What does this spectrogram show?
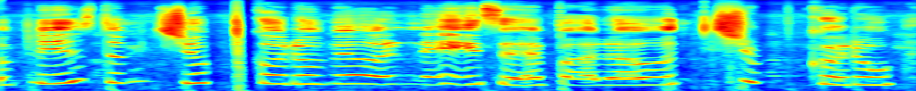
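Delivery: high, desperate tearful outcry; crying screams. A narrator's reading. Ibo desperately tells Shahjahan he won't hit him, crying out. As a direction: cry out in anguish without a full shout. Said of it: "बहुत ज़ोर-ज़ोर से रोता और चीखे कहता".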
